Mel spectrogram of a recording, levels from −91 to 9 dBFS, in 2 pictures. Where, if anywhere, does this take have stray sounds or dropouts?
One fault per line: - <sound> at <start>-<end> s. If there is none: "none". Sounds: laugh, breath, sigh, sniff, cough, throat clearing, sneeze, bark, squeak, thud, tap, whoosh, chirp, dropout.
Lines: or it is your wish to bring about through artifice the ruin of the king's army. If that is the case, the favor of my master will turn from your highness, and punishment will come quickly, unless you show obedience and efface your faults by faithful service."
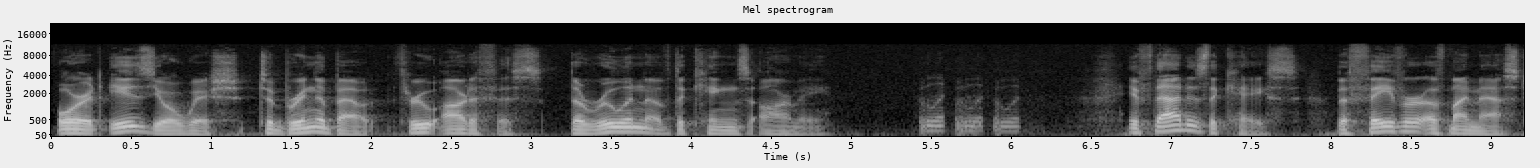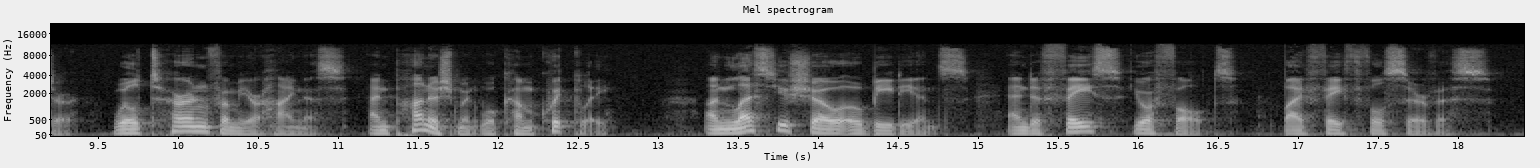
- laugh at 5.4-6.1 s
